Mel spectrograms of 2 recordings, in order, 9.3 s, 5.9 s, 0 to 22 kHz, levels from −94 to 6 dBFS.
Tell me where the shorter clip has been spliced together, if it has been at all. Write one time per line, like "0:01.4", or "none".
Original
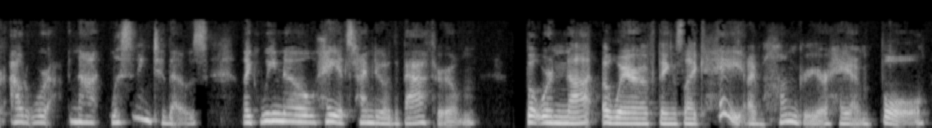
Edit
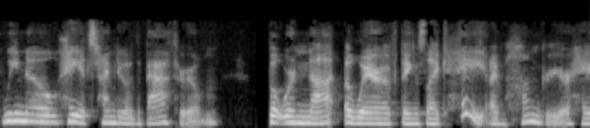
none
